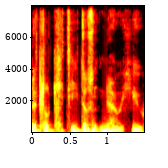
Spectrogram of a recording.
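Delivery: wild, high, feral, cat-like shout. Narrator voicing a young woman confronting the listeners, Stella shouting. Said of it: "she shouts".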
